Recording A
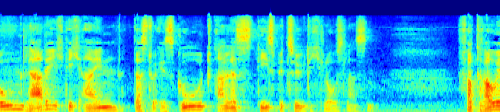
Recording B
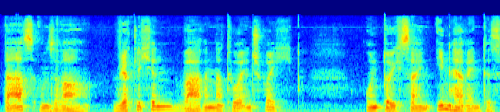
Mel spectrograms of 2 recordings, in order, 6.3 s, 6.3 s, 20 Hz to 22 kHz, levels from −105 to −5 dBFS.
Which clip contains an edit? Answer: A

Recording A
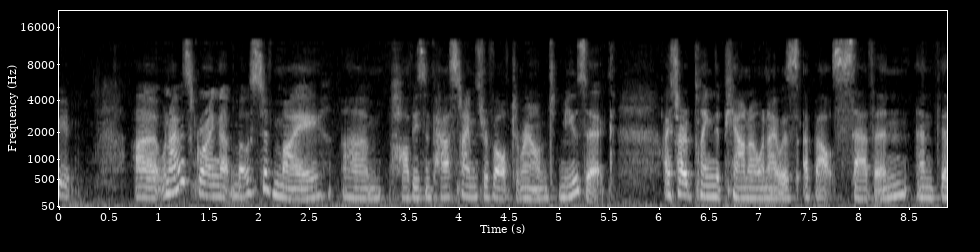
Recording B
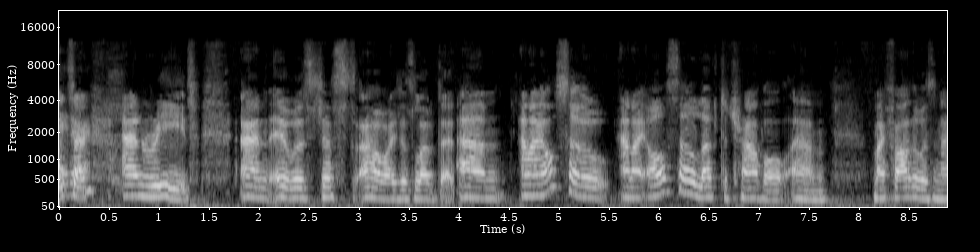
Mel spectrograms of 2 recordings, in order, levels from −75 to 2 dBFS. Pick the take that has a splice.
B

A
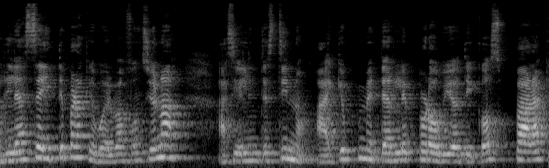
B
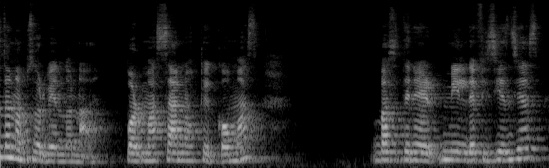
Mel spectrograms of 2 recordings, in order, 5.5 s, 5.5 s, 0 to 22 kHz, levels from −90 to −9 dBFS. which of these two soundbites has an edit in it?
B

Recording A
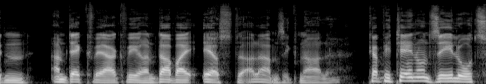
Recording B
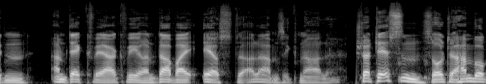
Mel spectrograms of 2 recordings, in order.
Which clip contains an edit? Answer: B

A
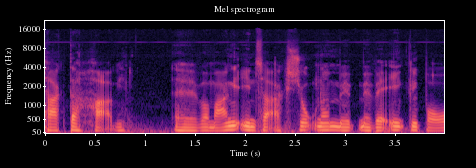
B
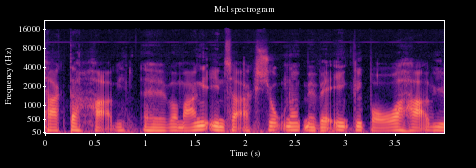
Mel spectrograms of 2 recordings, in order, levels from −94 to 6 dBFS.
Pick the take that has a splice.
B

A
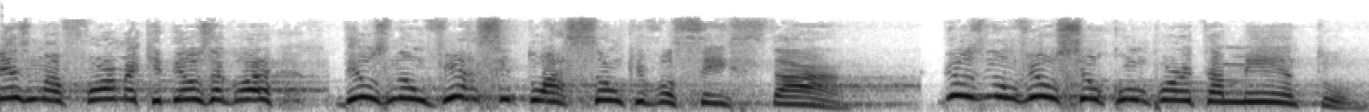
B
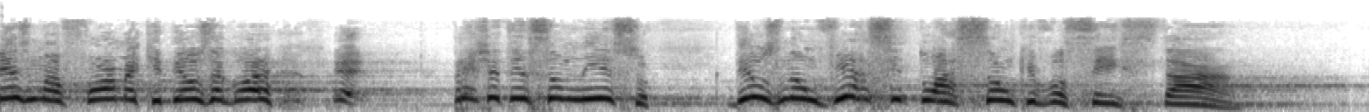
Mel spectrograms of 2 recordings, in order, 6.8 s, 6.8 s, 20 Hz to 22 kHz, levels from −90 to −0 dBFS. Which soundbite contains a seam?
A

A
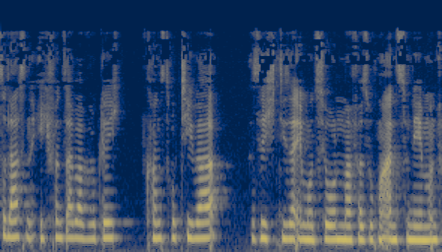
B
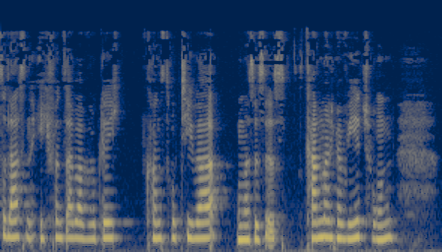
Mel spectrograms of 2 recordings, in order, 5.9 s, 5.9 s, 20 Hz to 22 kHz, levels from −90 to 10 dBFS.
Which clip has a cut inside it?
B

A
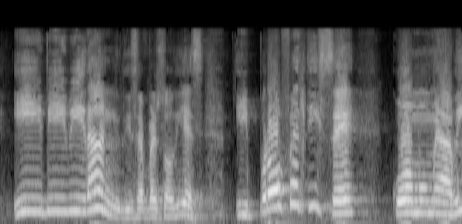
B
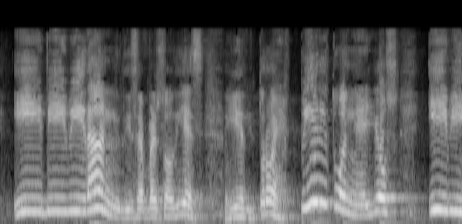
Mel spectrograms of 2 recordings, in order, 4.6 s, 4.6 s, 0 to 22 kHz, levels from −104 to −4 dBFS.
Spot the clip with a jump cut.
B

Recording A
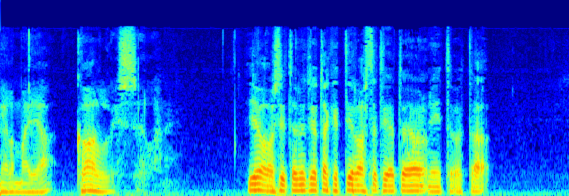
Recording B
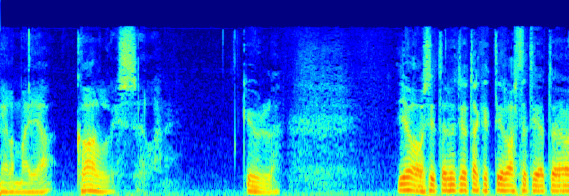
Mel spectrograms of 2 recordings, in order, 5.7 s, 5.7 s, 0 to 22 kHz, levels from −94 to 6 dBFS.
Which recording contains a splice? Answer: A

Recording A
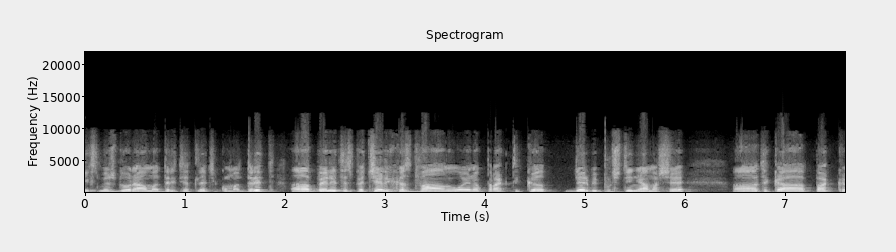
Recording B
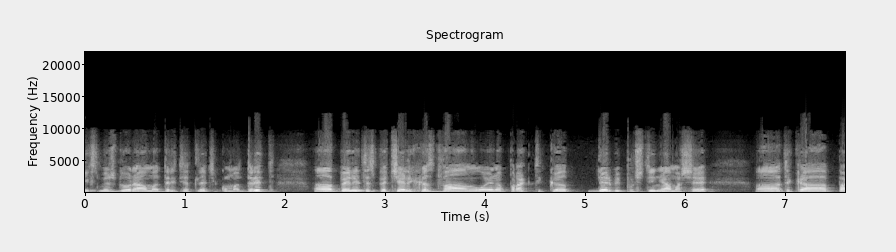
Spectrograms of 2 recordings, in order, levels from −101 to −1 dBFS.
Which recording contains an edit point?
A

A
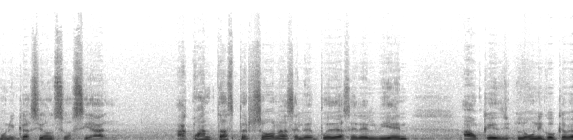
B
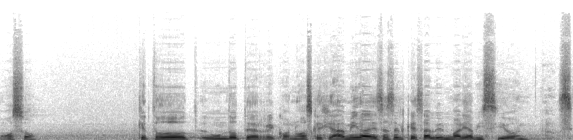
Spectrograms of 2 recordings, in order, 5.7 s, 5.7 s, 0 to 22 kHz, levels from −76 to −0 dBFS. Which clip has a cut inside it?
A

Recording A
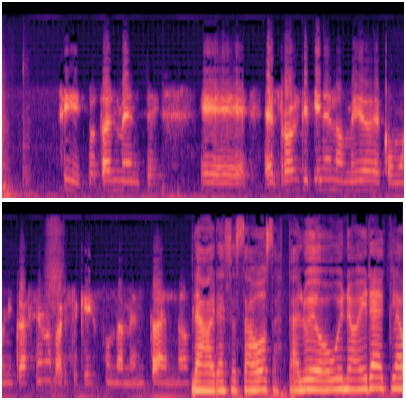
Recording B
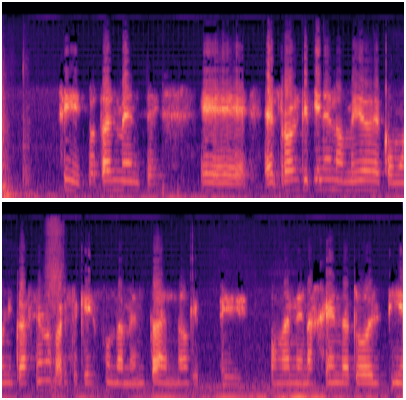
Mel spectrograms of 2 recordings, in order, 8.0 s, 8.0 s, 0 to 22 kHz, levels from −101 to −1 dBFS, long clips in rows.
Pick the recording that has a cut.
A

